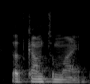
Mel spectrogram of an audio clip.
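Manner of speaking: normal talking voice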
